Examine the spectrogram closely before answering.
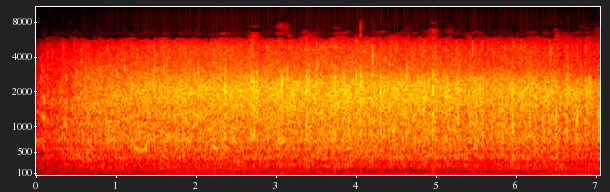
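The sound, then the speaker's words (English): An audience applauds at a lecture, dense clapping that swells over the first second or two and then holds steady to the end, with no voices. “it's premature, your applause, you will soon know why.”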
